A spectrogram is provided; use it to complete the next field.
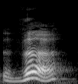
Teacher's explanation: our voiced TH, which is the, sounds just like the Spanish D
